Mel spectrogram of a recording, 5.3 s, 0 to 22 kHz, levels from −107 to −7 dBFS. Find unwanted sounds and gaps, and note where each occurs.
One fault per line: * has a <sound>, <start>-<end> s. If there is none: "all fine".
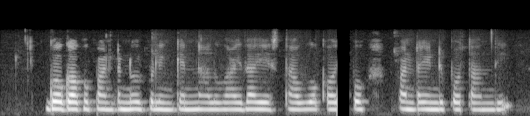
* has a dropout, 3.4-3.5 s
